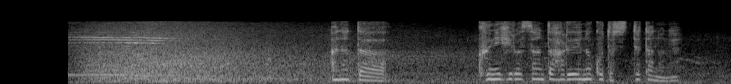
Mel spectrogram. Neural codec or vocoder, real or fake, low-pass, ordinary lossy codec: none; real; none; none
